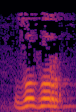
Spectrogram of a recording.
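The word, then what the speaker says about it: ظُفُر: ظفر بضم الظاء وضم الفاء، وتنطق أيضا ظفر بضم الظاء وسكون الفاء، وتنطق ظفر بكسر الظاء وسكون الفاء، وتنطق ظفر بكسر الظاء وكسر الفاء.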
